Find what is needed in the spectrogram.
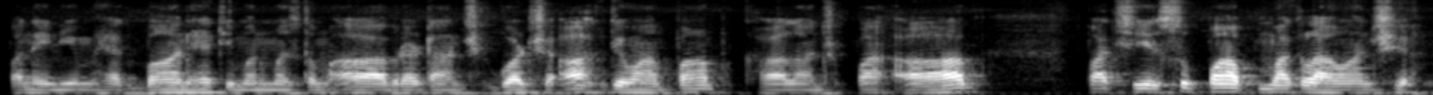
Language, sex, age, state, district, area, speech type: Kashmiri, male, 18-30, Jammu and Kashmir, Baramulla, rural, spontaneous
